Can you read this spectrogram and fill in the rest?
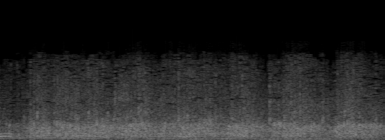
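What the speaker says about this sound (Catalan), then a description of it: "un aplaudiment pel primer contertuli del programa" Applause for the first panelist on a Catalan sports radio talk show, a steady dense clapping from a studio audience filling the whole stretch, loud and close.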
